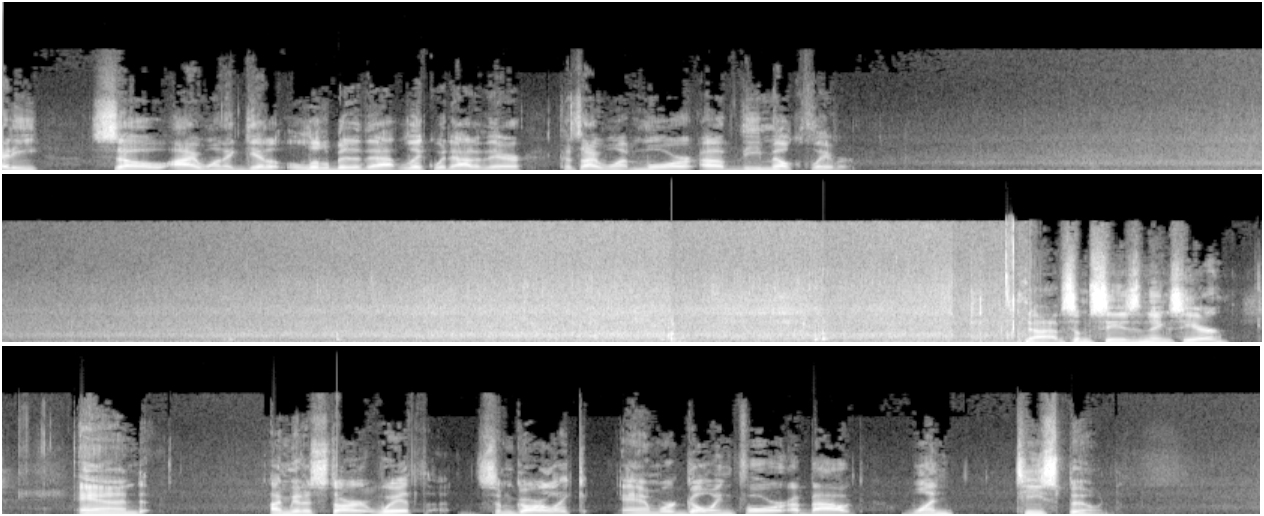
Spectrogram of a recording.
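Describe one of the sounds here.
A man talks calmly and clearly nearby.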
